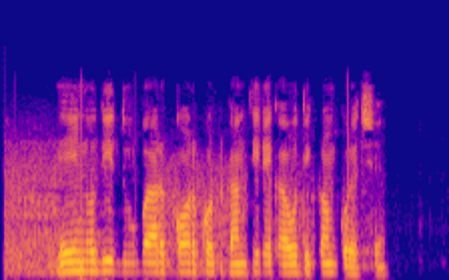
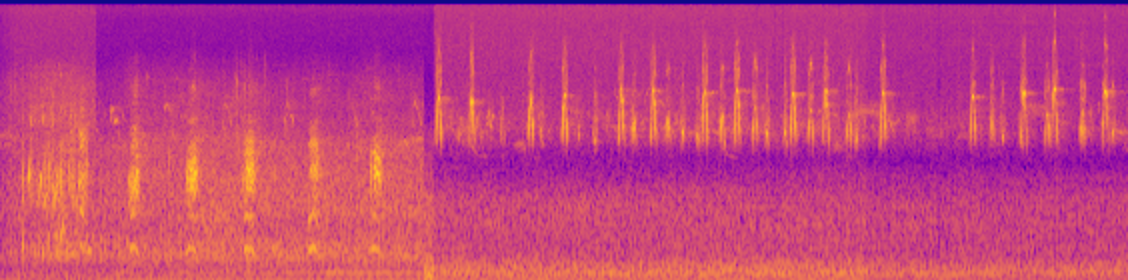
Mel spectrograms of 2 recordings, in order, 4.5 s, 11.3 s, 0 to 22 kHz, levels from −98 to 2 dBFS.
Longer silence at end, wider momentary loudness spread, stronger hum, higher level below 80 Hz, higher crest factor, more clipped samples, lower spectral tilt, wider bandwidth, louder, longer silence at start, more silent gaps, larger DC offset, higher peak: first, 0.65 s vs 0 s; about the same, 12 LU vs 12 LU; neither; second, -52 dBFS vs -40 dBFS; about the same, 16 dB vs 18 dB; neither; first, -8 dB/octave vs -0.5 dB/octave; second, 7 kHz vs over 20 kHz; about the same, -16 LUFS vs -15 LUFS; about the same, 0.05 s vs 0 s; neither; second, under 0.1% vs 0.9%; about the same, -2 dBFS vs 0 dBFS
